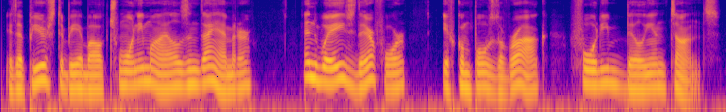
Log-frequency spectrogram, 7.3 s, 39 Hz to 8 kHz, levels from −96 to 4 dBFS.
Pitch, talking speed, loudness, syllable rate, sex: 135 Hz, 155 wpm, -16 LUFS, 5.3 syllables/s, male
